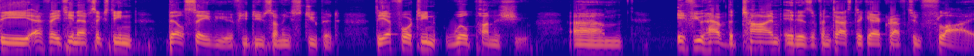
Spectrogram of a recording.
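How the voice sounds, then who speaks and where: An ordinary speaking voice, a man's at fairly low pitch, moves at a moderate pace with fairly even intonation in a dry, close sound with no echo over a very clean, silent background. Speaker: flight sim panel member. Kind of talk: casual panel chat.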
